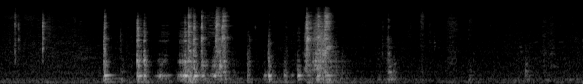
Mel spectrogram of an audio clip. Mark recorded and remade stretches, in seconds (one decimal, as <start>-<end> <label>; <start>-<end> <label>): 0.0-5.8 recorded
